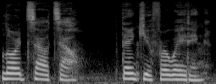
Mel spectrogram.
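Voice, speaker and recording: An actress as a devoted young female assassin, higher-pitched. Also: fairly even intonation, moderate pace, music in the background, lightly acted. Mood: polite. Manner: earnest, formal. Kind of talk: video game cutscene acting.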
